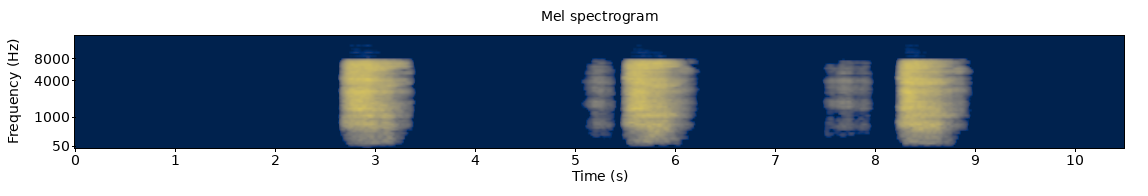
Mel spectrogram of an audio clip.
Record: {"exhalation_length": "10.5 s", "exhalation_amplitude": 30088, "exhalation_signal_mean_std_ratio": 0.28, "survey_phase": "beta (2021-08-13 to 2022-03-07)", "age": "65+", "gender": "Female", "wearing_mask": "No", "symptom_cough_any": true, "symptom_onset": "12 days", "smoker_status": "Never smoked", "respiratory_condition_asthma": true, "respiratory_condition_other": false, "recruitment_source": "REACT", "submission_delay": "2 days", "covid_test_result": "Negative", "covid_test_method": "RT-qPCR", "influenza_a_test_result": "Unknown/Void", "influenza_b_test_result": "Unknown/Void"}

